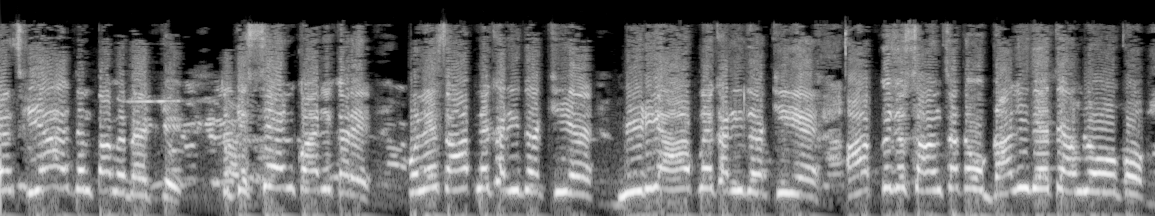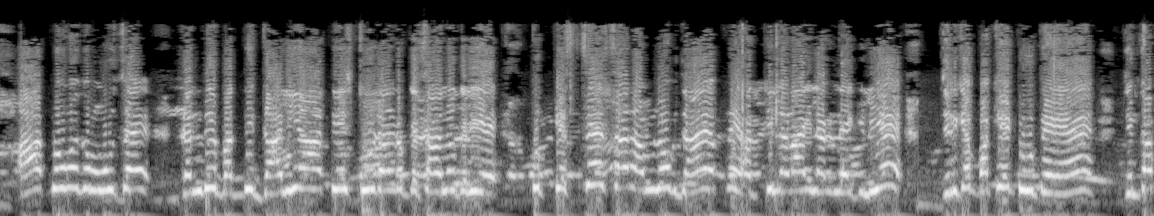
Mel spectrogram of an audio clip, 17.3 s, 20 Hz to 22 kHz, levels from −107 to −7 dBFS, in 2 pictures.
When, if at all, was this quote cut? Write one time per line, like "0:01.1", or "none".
0:15.6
